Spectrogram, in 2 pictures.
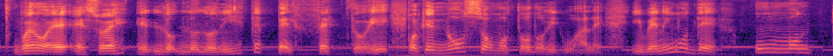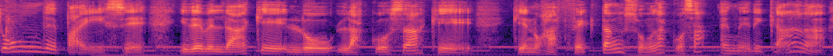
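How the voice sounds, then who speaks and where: A man in casual discussion, halting and repeating words, with English fillers slipped in. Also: mid-range voice, sing-song, music in the background.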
